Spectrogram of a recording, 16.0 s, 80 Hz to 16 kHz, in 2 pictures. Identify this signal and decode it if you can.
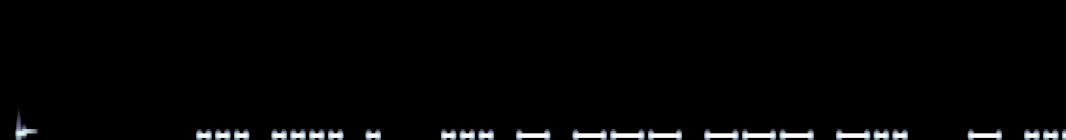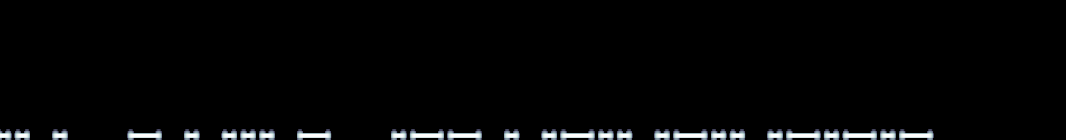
Morse code, heard as a keyed tone, about 17 wpm, 700 Hz. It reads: SHE STOOD THE TEST WELL.
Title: Sentences from Top 1000 Words - Review Part 3 - 17wpm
